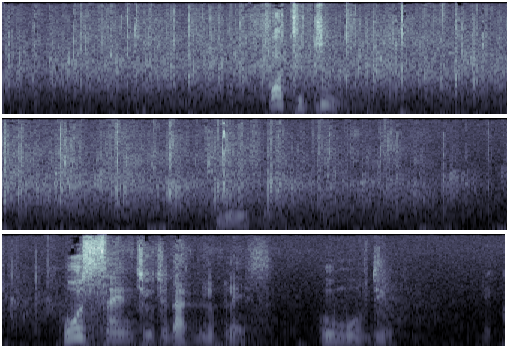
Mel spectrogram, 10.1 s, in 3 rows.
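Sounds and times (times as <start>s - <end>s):
crowd applauding: 0.0s - 7.2s
speech: 1.8s - 2.4s, 4.8s - 5.2s, 7.1s - 9.4s.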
